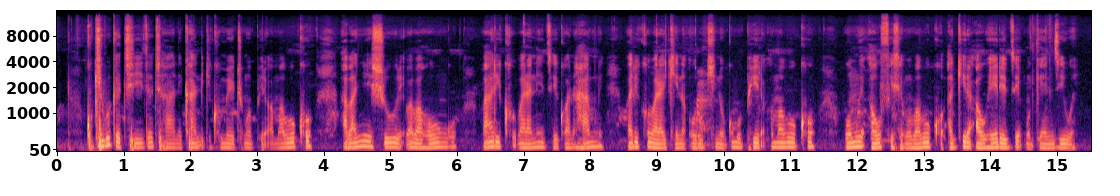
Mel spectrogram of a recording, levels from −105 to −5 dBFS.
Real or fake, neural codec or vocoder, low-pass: real; none; 14.4 kHz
